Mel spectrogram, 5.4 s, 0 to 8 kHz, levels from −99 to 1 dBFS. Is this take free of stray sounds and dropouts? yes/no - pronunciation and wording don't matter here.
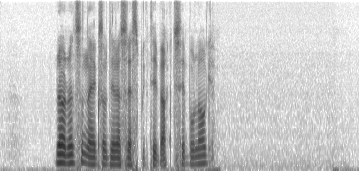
yes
